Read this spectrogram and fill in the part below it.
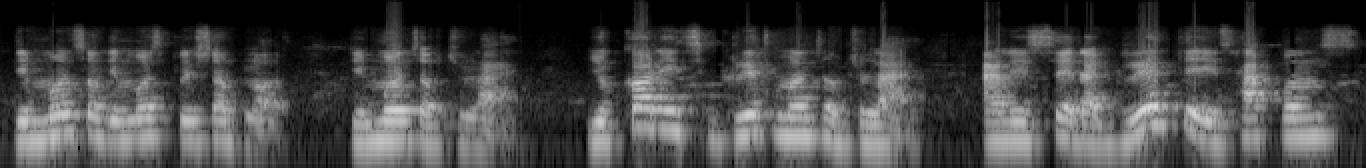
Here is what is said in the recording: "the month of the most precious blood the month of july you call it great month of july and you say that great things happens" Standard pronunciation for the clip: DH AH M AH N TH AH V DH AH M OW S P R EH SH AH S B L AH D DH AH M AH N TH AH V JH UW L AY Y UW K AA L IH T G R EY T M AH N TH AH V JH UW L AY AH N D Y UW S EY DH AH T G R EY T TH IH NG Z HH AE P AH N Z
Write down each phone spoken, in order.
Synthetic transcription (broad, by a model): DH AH M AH N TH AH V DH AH M OW S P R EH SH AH B L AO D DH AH M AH N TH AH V JH UW L AY Y UW K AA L IH T G R EY T M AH N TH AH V JH UW L AY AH N Y UW S EY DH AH T G R EY T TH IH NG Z HH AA P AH N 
